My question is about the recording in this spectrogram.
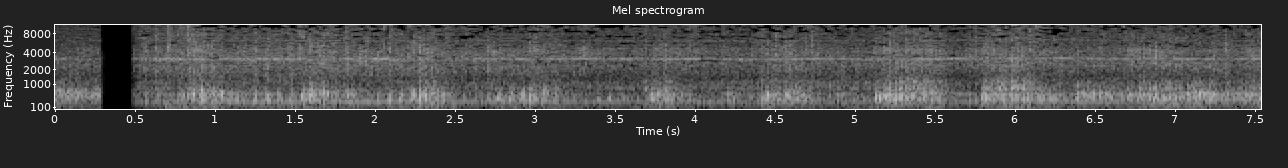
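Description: Electric hand mixer running, its beaters churning brownie batter in a steel bowl: a steady motor hum and whine that swells and eases as the beaters move through the mix. It cuts out for a moment just after the start.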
